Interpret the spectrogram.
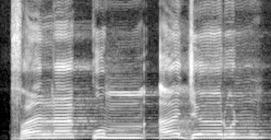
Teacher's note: falakum mim sukun bertemu hamzah, kita baca jelas idhar safawi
